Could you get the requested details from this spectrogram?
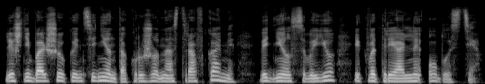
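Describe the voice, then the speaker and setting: A woman narrating an audiobook in an even, measured storytelling manner. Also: low-pitched, no room sound, clean studio sound. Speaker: audiobook reader. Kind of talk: scripted narration.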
